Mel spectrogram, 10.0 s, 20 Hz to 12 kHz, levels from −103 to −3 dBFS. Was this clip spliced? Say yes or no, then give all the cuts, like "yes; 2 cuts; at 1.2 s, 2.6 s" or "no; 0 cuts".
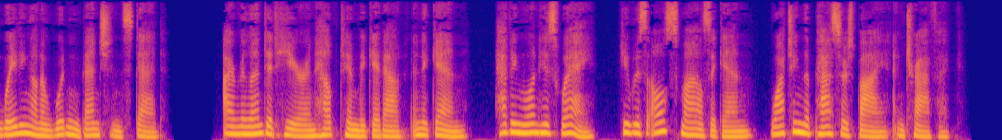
no; 0 cuts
